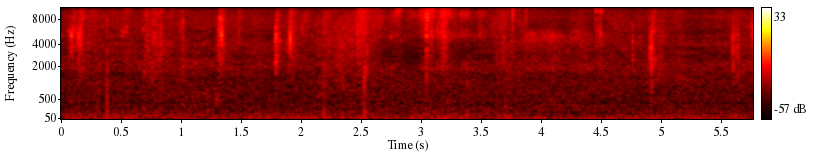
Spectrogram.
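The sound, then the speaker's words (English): Footsteps of someone out on a late-night walk around midnight, a steady rough shuffle over constant low noise, with scattered soft clicks and scuffs throughout and no voices. “Taking a walk, smoking.”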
